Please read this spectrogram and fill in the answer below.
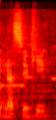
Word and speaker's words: Natsuki: You just don't pronounce the T. You, the T is silent? Yeah, Really? Natsuki?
